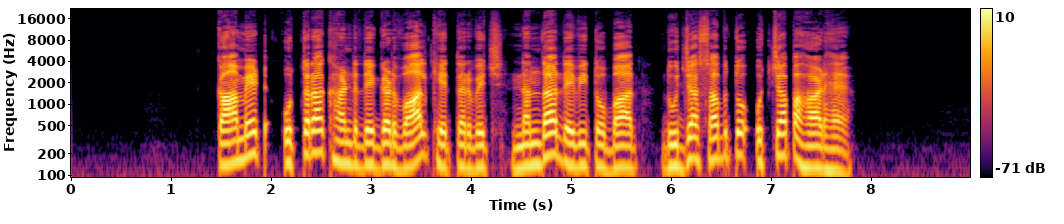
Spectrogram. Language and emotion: Punjabi, neutral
